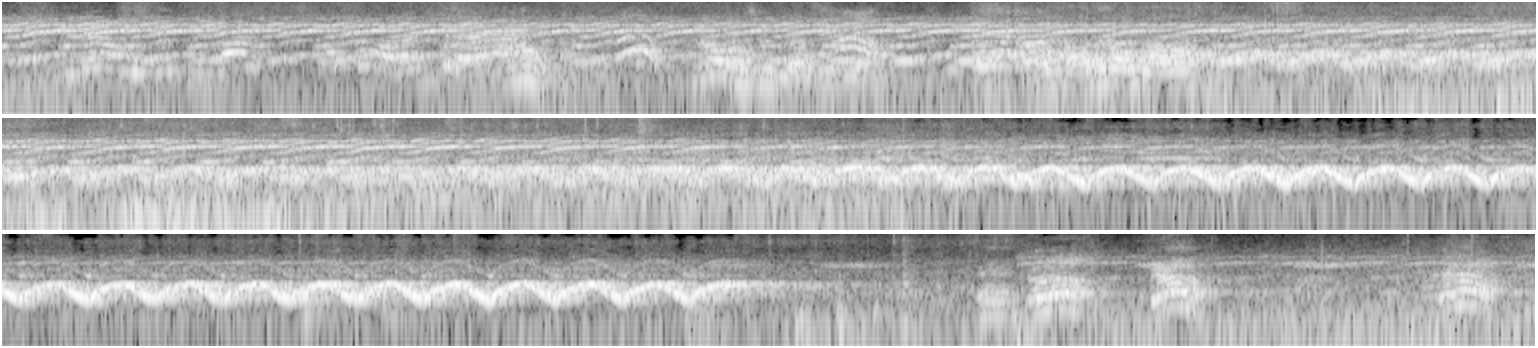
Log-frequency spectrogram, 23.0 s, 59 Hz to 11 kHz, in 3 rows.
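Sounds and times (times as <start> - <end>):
electronic alarm siren wailing: 0.0 - 19.3, 20.4 - 23.0.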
